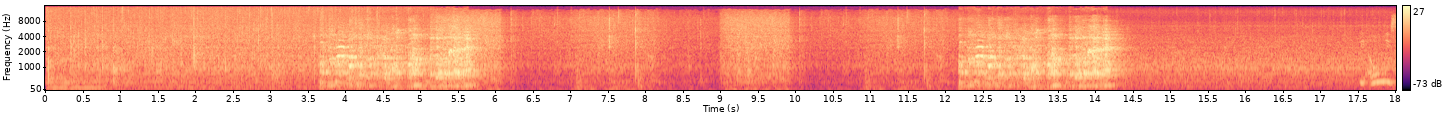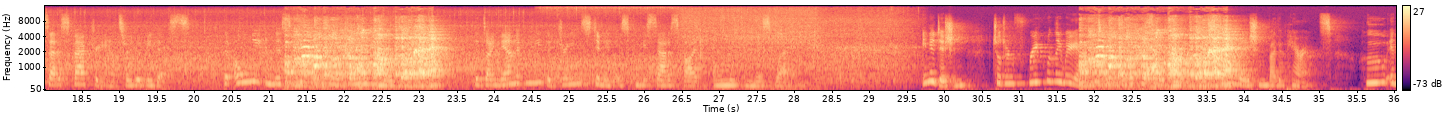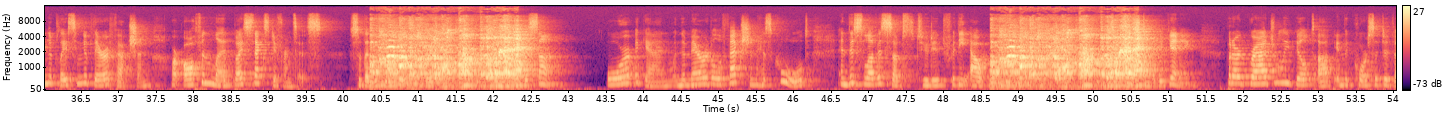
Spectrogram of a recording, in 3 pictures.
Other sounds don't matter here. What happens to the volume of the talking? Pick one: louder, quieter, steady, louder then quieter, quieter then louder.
steady.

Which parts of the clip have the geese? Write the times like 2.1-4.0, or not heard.
3.6-5.7, 12.2-14.2, 21.2-23.2, 31.8-33.8, 40.4-42.4, 48.6-50.6.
